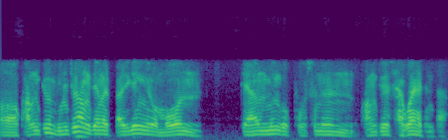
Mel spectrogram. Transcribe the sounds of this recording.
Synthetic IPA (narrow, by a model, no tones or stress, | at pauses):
ʌkwaŋd͡ʑjumind͡ʑuhaŋd͡ʑeŋɯɭp͈aɭɡe̞ŋiɾomon | te̞ɦaŋminɡuk̚p͈osʰunɯnkwaŋd͡ʑoesaɡwajadenda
